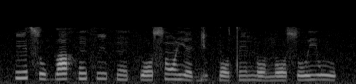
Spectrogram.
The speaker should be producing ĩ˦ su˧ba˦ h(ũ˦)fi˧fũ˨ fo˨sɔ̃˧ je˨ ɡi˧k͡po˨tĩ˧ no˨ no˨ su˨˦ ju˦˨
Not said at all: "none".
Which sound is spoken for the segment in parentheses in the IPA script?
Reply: ũ˧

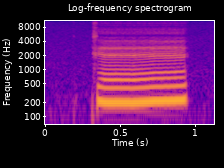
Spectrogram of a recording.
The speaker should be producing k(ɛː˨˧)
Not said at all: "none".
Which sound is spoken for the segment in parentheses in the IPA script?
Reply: ɛː˨˧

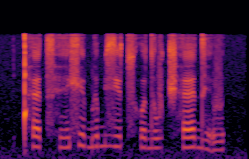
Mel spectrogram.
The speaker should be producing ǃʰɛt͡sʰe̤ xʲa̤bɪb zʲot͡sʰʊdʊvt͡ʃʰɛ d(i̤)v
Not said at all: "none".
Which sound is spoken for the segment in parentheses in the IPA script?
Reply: e̤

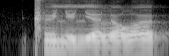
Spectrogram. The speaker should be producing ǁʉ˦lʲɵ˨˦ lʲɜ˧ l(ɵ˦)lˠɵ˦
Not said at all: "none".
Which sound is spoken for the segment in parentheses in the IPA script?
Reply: ɵ˧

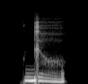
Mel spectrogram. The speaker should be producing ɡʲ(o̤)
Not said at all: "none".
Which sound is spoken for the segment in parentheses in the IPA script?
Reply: o̤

